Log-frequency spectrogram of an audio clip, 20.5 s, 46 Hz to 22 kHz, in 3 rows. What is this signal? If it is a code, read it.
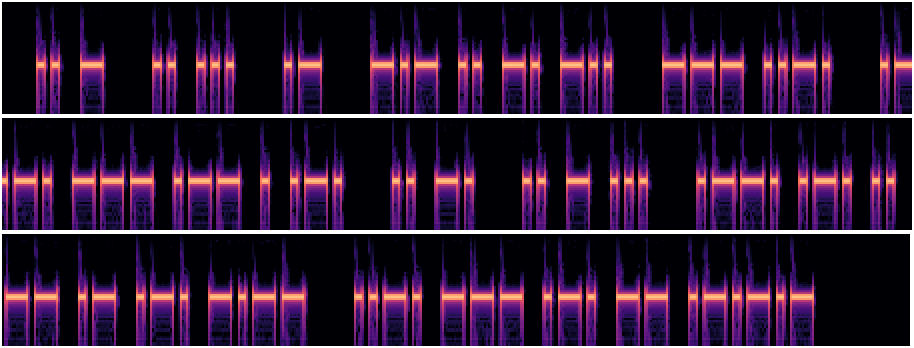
Morse code, heard as a keyed tone, about 22 wpm, 700 Hz. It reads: IT IS A KIND OF POWER IN ITS PRIMARY FORM.
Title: Sentences from Top 1000 Words - Review Part 5 - 22wpm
